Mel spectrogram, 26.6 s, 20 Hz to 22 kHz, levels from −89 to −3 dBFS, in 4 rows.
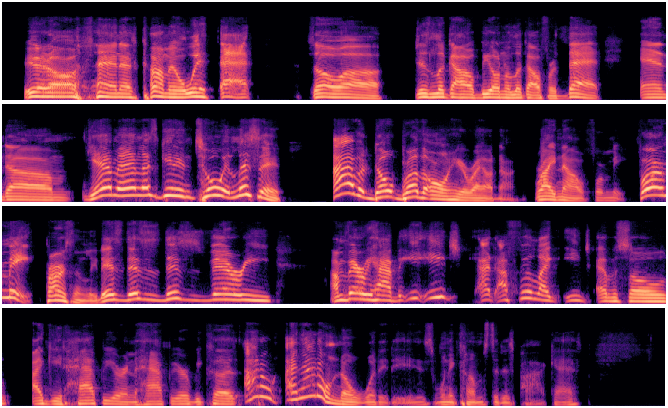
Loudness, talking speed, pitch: -18 LUFS, 185 wpm, 145 Hz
